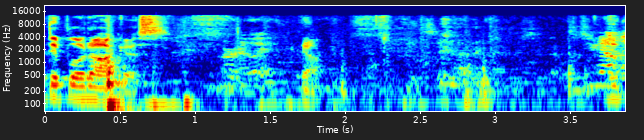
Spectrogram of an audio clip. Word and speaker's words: Diplodocus: So, it's really Diplodocus. For my entire life, I think I've said Diplodocus.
